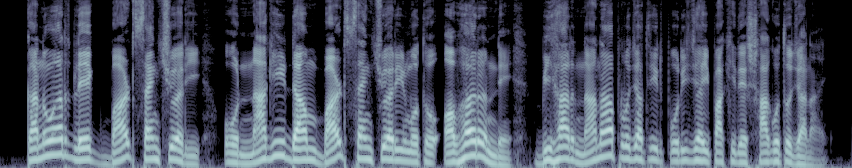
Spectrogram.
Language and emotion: Bengali, neutral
